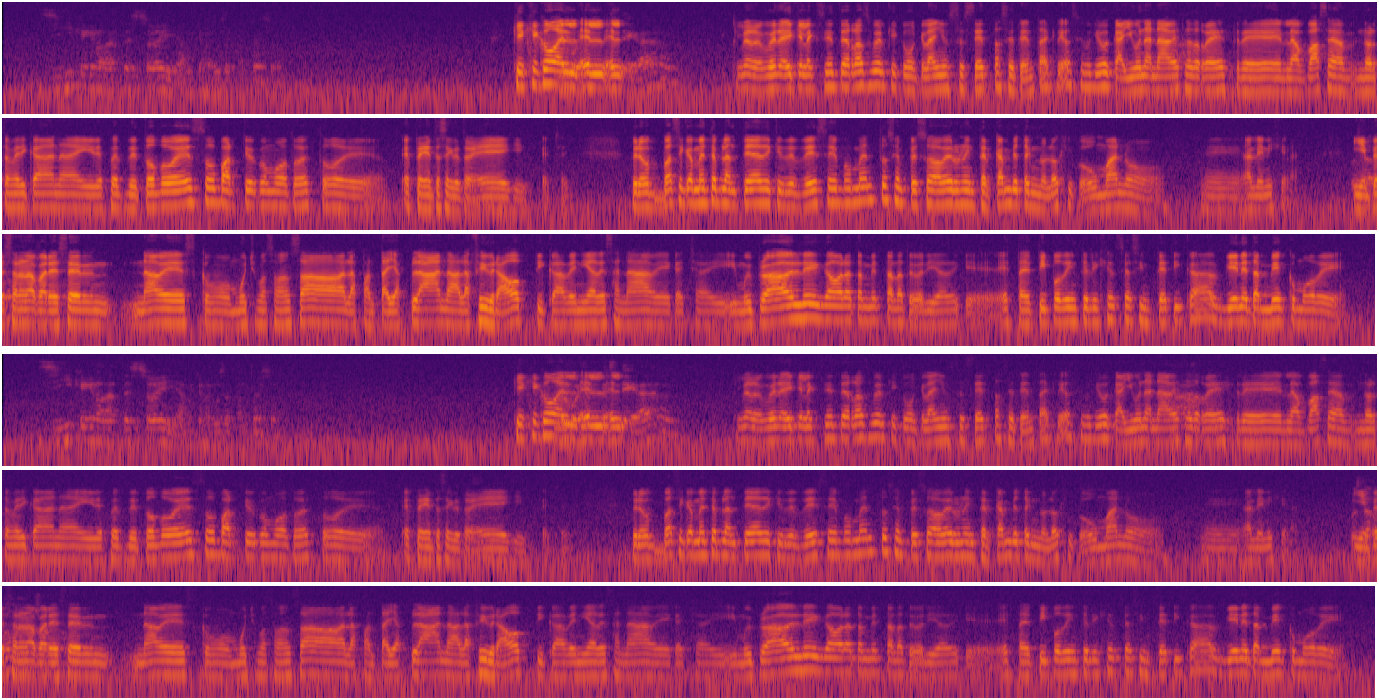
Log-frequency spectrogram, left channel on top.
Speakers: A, on the right (about 60°); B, on the left (about 40°).
A: Sí, qué ignorante soy, a mí que me gusta tanto eso.
B: Que es que como
A: Lo
B: el,
A: voy
B: el,
A: a investigar.
B: el- Claro, bueno, es que el accidente de Roswell, que como que el año 60 70 creo, si no me equivoco, cayó una nave
A: Ah,
B: extraterrestre
A: ok, ok.
B: en las bases norteamericanas y después de todo eso partió como todo esto de Expediente Secreto
A: Mm,
B: X, ¿cachai? Pero básicamente plantea de que desde ese momento se empezó a ver un intercambio tecnológico humano eh, alienígena.
A: pues
B: Y
A: tardó
B: empezaron
A: mucho,
B: a aparecer
A: ¿no?
B: naves como mucho más avanzadas, las pantallas planas, la fibra óptica venía de esa nave, ¿cachai? Y muy probable que ahora también está la teoría de que este tipo de inteligencia sintética viene también como de,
